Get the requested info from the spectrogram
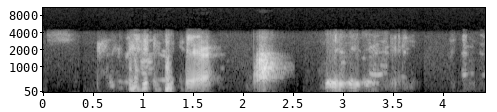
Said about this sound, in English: It's a drug sniffing dog.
